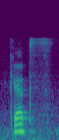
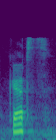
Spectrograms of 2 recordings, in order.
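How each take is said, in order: No difference in how they are said.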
